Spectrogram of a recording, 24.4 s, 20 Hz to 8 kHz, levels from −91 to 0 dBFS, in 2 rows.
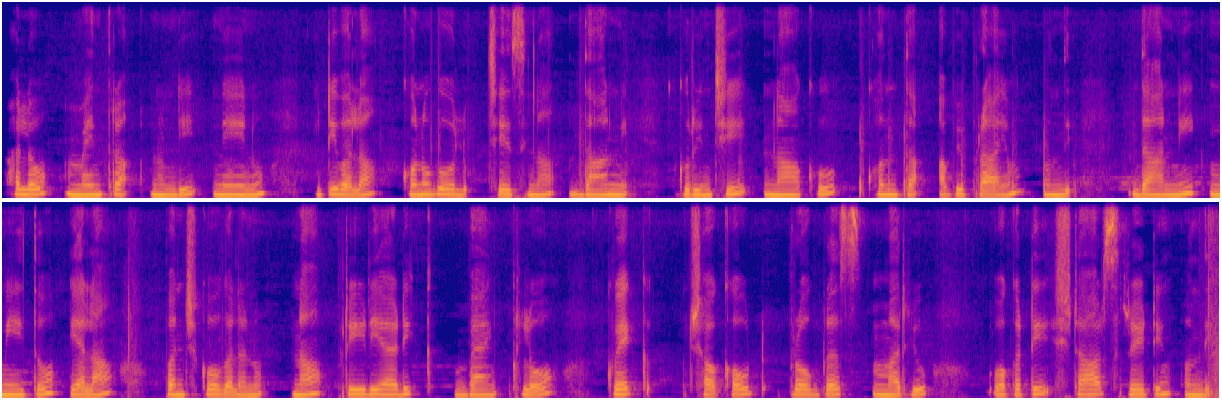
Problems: none marked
